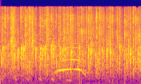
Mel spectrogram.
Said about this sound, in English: Some of them tell their hands to clap when it's way too late.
